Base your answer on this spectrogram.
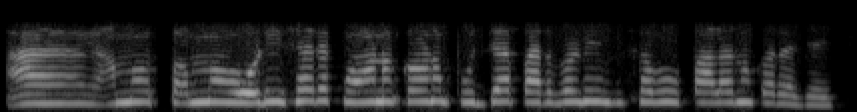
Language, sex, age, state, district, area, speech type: Odia, female, 45-60, Odisha, Angul, rural, conversation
